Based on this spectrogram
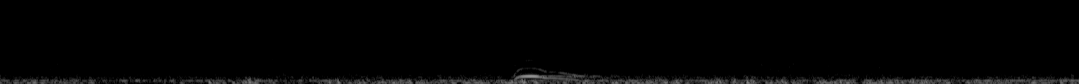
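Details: Night recording with two eagle-owls calling; one low, deep hoot rises and falls midway, surrounded by quiet rumbling background noise and a constant low drone.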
